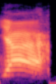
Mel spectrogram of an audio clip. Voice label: "yeah" quiet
